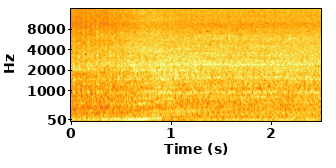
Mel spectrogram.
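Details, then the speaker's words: Ashok Leyland Dost diesel revved: jerking, misfiring and not taking full revs, no scanner code; cause found to be a failing crankshaft position sensor, fixed by replacing it. "और गाड़ी में जो है झटके लेने की problem थी। Missing कर रही थी गाड़ी। फुल रेस जो है वो नहीं ले रही थी।"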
